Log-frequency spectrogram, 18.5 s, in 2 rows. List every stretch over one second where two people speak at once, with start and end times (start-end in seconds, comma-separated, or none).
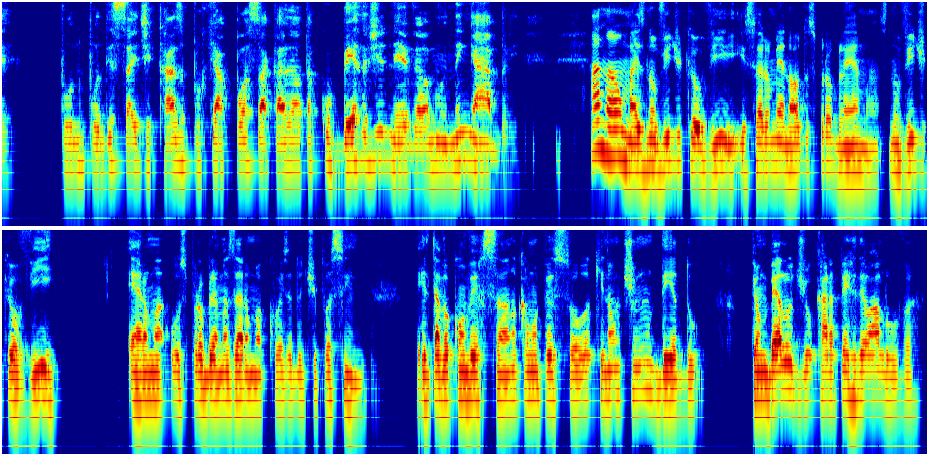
none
